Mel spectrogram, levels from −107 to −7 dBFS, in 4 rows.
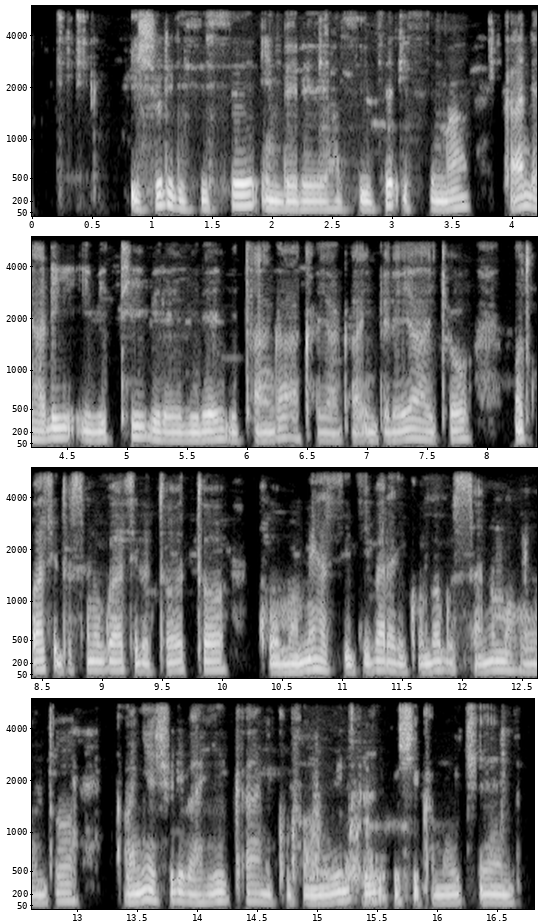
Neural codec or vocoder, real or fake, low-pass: none; real; 5.4 kHz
